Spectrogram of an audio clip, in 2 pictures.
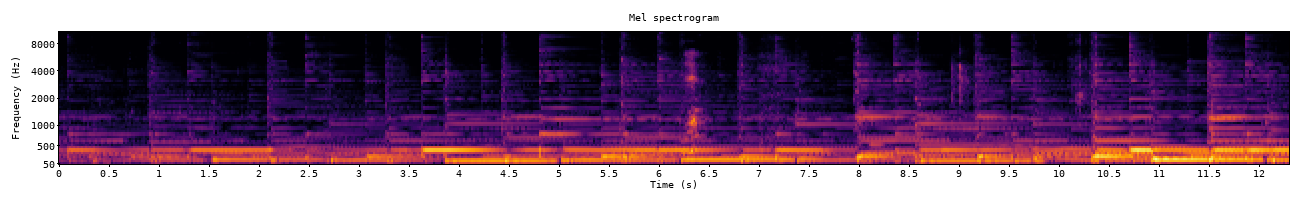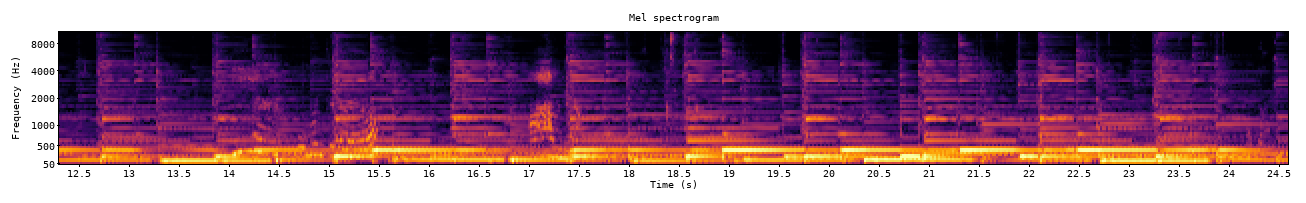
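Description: Background music with plucked acoustic guitar in a steady rhythm, growing gradually louder.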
